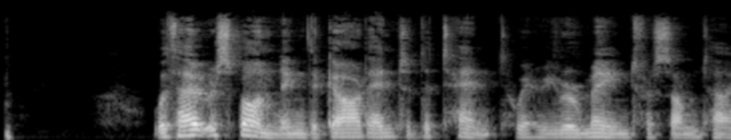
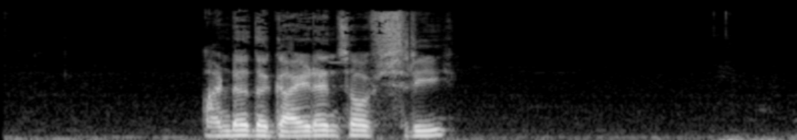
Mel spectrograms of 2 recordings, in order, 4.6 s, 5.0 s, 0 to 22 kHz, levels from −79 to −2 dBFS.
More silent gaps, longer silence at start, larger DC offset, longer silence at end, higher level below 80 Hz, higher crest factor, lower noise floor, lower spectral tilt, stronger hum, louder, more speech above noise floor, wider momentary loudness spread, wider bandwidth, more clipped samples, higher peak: neither; second, 0.05 s vs 1.3 s; neither; second, 0 s vs 0.15 s; second, -56 dBFS vs -48 dBFS; about the same, 20 dB vs 18 dB; first, -69 dBFS vs -50 dBFS; about the same, -4.5 dB/octave vs -5.5 dB/octave; neither; second, -21 LUFS vs -15 LUFS; first, 49 dB vs 36 dB; first, 13 LU vs 10 LU; about the same, 15.5 kHz vs 16.5 kHz; neither; about the same, -2 dBFS vs 0 dBFS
